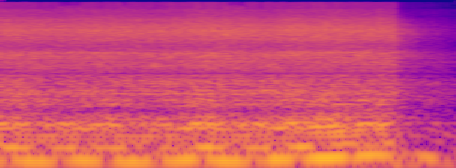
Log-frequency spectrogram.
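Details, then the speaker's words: Car on cold start, not yet run that day: rough, uneven idle with stumbling beats about three a second and a wavering note; misfires cold but reportedly idles and drives fine once warm; spark plugs or injectors suspected. "Hannah said on cold start the car is misf faring so we're about to test that out"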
